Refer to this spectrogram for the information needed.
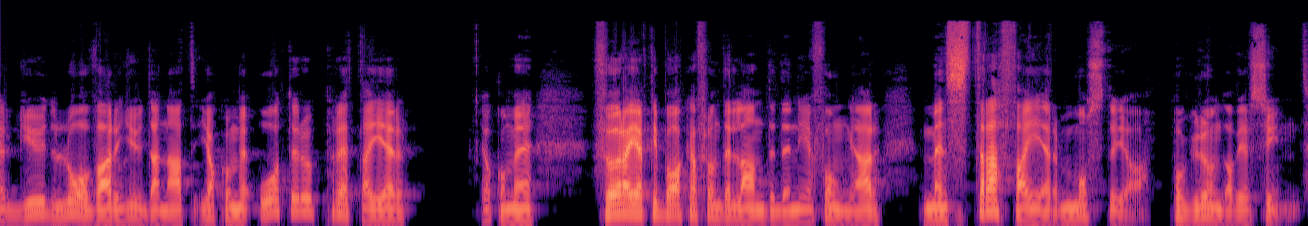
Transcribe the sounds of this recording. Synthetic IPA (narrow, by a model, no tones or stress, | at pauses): ɾɡʉ̟ːd̪loːvaɾjʉ̟ːd̪anaat̪jɑːɡ̚kʰɔmːəɾoːt̪əɾɵpːɾɛt̪ːaeːɾ | jɑːɡ̚kʰɔmːəɾ | fœːɾaeːɾʈ̪ʰɪlbɑːkafɾɔnd̪ɛland̪d̪æɳɪæɾfɔŋːaɾ | mɛnst̪ɾafːaeːɾmɔst̪əjɑ̰ː | pʰɔɡɾɵnd̪aveːsʏ̰nd̪̥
